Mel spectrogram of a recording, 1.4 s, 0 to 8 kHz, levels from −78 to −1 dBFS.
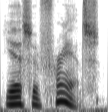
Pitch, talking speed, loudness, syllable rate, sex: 145 Hz, 135 wpm, -16 LUFS, 3.5 syllables/s, male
